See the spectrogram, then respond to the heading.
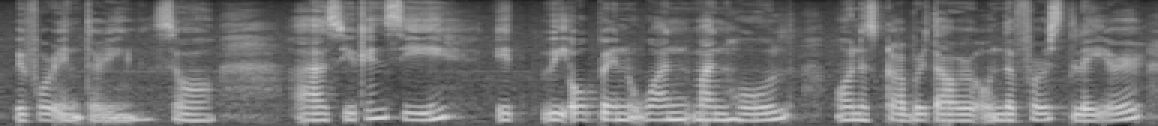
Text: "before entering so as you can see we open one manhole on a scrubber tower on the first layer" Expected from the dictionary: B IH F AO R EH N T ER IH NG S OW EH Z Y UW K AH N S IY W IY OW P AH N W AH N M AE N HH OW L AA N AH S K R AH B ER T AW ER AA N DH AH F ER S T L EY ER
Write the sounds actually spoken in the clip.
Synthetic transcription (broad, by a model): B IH F AO R EH N T ER IH NG S OW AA S Y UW K AH N S IY W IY OW P AH N W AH N M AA N HH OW L AA N AH S K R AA B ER T AW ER AA N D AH F ER S T L EY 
